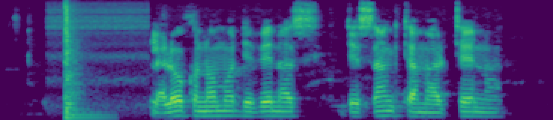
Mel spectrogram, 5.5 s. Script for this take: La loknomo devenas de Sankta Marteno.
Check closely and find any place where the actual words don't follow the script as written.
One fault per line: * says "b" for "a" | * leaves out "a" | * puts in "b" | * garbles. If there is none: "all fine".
all fine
